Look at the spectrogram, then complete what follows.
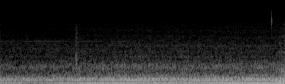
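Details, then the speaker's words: Friedrich window air conditioner, room already at 61, compressor kicking on with a noticeable start then a steady low hum, no rattle or strain; normal compressor start. "but this one's very noticeable when it starts up"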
